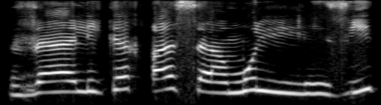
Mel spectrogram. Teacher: تنوین کے بعد حروف ادغام میں سے لام آ رہا ہے تو یہاں پہ ادغام بغیر غنہ کے کریں گے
